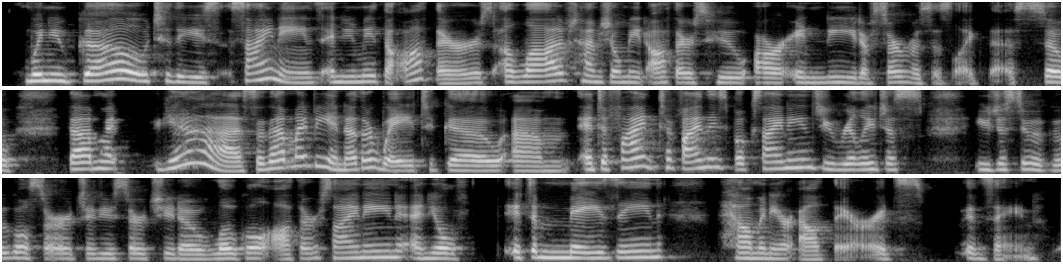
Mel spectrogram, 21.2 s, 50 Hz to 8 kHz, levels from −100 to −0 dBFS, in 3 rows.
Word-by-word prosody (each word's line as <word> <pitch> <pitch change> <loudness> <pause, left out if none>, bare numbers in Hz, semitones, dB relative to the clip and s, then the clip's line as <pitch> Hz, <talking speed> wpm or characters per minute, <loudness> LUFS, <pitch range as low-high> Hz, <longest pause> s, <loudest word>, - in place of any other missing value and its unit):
when 235 +1 +7
you 235 -2 +3
go 240 +3 +6
to 235 +1 -5
these 185 -3 -1 0.2
signings 245 - -1
and 195 0 -2
you 195 - -3
meet 210 0 -2
the - - 0
authors, 170 - -1
a 200 - +2
lot 200 +3 +3
of 245 0 -3
times 205 -3 -2
you'll 190 - 0
meet 185 -1 -5
authors 170 -1 -1
who 175 -1 -4
are 175 -1 +1
in 175 -1 -4
need 180 -1 -4
of 165 - -3
services 180 -3 -3
like - - -10
this, - - -6
so 190 -2 +3 0.3
that 230 +1 +5
might 245 -1 0 0.2
Yeah, 270 - +2
so 165 +6 -1
that 265 +3 +3
might 330 +1 +2
be 325 -4 0
another 210 +6 +2
way 170 -9 +2
to 175 +3 -8
go, 175 -2 +2
um 165 +2 -3
and 215 - +3
to 235 - +4
find 295 +4 +3
to 285 - -1
find 240 +3 +4
these 295 -1 -2
book 210 -4 -3
signings, 265 +4 0
you 215 - -3
really 205 +2 +1
just 205 -1 -1 0.3
you 205 -1 -3
just 205 +1 0
do 220 -1 -1
a 195 - -2
Google 190 +2 -2
search, 180 0 -3
and 175 - -5
you 175 - -3
search, 175 0 -4
you 180 - -4
know, 160 -1 +1
"local 175 +3 +2
author 180 +3 -3
signing," 200 +4 -1
and 185 -4 -1
you'll 180 -1 +4
f - - -21 0.2
It's 215 +1 0
amazing 205 +1 +2 0.4
how 190 -2 0
many 180 -2 -1
are 165 - -4
out 150 0 -2
there, - - -5
it's 165 0 -2 0.3
insane. 170 0 -6
195 Hz, 215 wpm, -24 LUFS, 175-225 Hz, 0.4 s, when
